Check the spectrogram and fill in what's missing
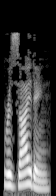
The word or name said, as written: residing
